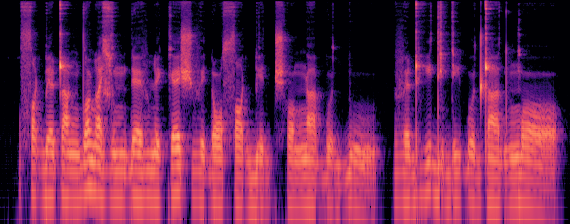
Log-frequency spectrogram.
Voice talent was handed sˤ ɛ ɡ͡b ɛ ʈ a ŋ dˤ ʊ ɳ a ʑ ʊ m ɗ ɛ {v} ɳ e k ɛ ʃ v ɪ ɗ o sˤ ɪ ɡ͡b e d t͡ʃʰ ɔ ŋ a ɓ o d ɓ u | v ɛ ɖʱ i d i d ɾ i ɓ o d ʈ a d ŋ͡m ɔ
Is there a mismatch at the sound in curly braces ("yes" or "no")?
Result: no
